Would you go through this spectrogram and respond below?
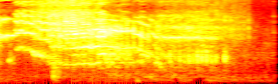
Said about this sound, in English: What? Did you just open a screen door? Yeah, I had to get my food. Okay. It sounds like you're recording in a haunted house.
